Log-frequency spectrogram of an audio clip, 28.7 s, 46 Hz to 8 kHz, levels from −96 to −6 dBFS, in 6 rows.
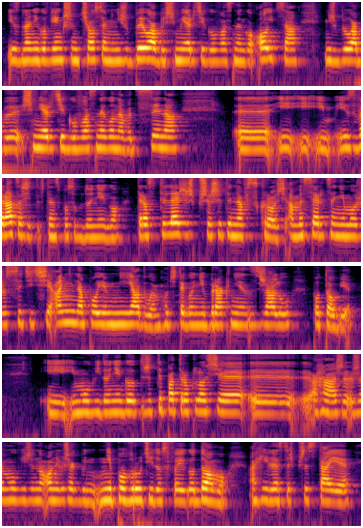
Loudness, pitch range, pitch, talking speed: -21 LUFS, 215-230 Hz, 225 Hz, 165 wpm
